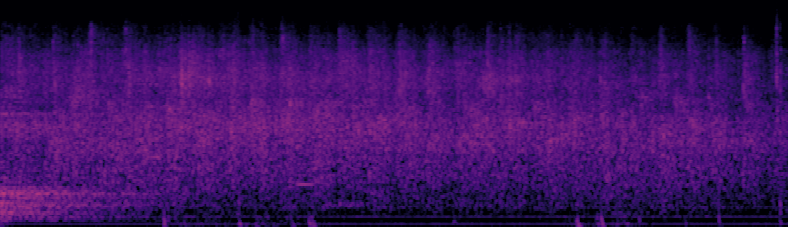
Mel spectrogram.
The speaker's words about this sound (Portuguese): Aplauda o nome dele.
